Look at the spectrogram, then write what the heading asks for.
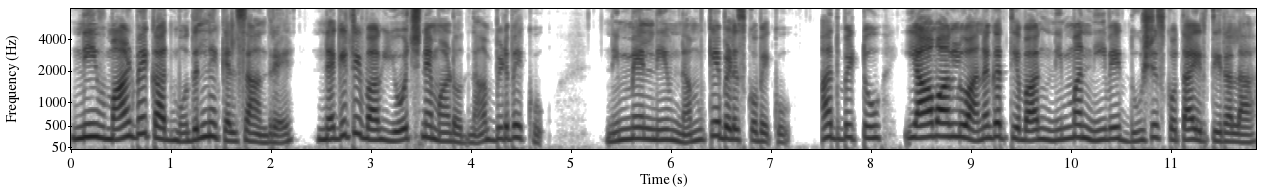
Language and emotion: Kannada, disgusted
